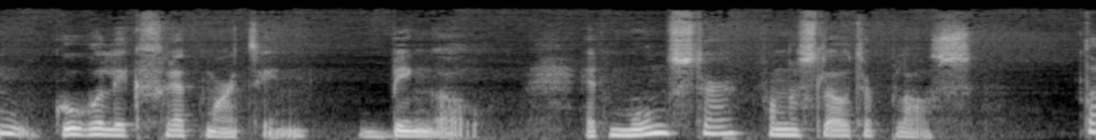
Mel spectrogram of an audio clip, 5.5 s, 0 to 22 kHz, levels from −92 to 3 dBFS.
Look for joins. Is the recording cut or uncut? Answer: uncut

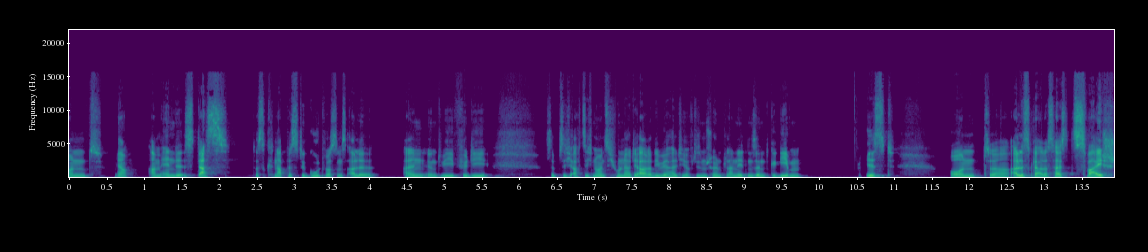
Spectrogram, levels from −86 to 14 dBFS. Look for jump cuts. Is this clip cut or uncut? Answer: uncut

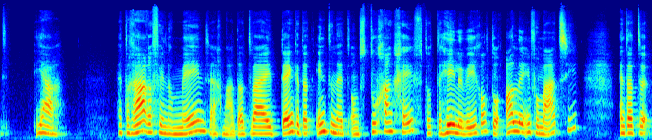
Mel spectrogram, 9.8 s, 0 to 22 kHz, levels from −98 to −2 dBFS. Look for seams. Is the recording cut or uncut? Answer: uncut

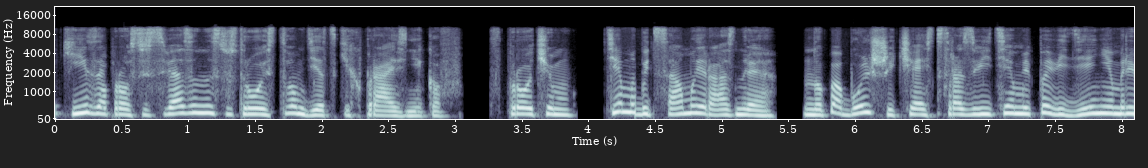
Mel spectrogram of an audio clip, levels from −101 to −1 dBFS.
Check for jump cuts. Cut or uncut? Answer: cut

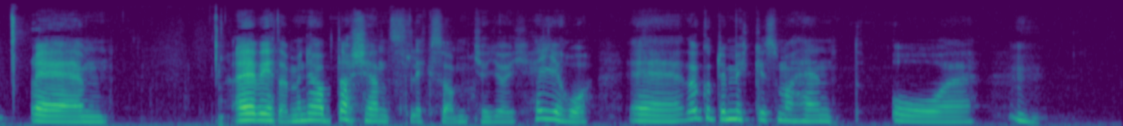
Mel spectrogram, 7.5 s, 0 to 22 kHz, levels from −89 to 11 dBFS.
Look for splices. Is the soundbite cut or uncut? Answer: cut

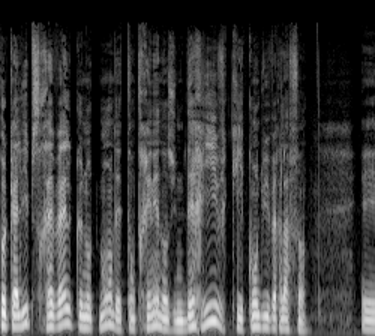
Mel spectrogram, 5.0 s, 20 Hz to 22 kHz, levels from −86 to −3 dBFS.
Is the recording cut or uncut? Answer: uncut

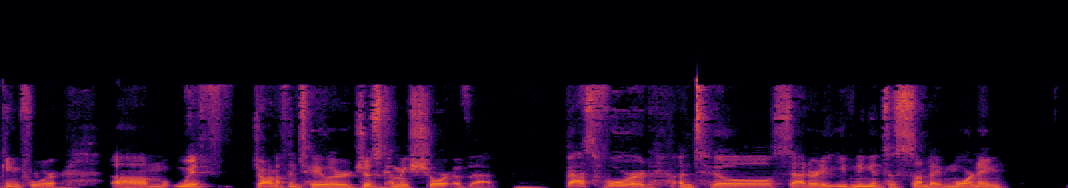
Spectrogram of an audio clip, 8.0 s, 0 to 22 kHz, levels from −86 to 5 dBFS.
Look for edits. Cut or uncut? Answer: cut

